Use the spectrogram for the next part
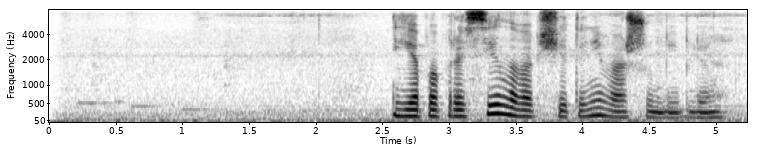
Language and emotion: Russian, neutral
